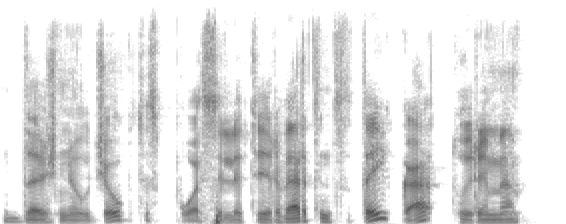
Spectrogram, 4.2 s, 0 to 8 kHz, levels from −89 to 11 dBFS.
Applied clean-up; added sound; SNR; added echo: none; none; none; none.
